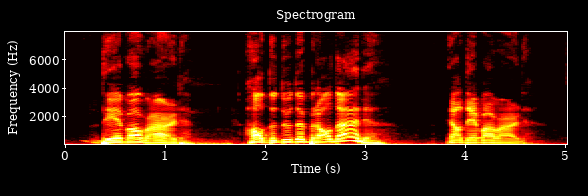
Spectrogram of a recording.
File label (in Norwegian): "de va vaeL", Numedalsmål; de va væL; Eksempel på bruk Hadde du de bra dær ? Ja de va væL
